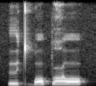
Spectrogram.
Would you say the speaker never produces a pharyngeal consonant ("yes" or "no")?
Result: no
